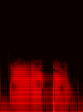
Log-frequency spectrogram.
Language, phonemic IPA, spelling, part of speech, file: French, /li.bi/, Libye, proper noun, Fr-Libye.oga
- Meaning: Libya (a country in North Africa)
